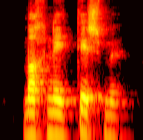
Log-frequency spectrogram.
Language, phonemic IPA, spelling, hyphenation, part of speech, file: Dutch, /mɑxneˈtɪsmə/, magnetisme, mag‧ne‧tis‧me, noun, Nl-magnetisme.ogg
- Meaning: magnetism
